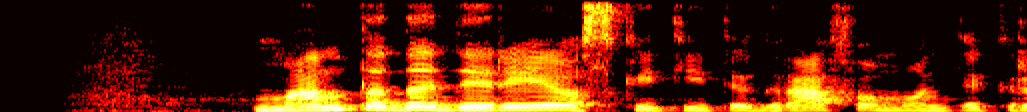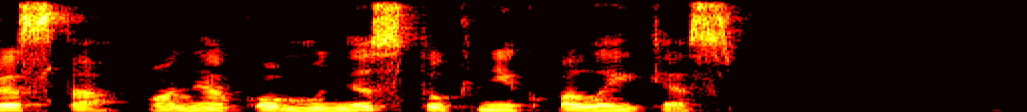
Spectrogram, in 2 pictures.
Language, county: Lithuanian, Kaunas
